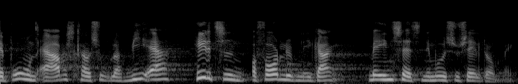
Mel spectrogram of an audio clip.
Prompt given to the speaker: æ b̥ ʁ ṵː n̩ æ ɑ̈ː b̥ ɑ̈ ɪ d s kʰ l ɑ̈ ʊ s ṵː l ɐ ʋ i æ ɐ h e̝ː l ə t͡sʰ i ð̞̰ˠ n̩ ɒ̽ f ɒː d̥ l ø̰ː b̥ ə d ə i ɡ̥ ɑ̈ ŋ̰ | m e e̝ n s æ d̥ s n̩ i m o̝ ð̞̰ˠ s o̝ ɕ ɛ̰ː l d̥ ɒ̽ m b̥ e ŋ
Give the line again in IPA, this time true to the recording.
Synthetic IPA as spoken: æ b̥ ʁ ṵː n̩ æ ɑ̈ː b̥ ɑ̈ ɪ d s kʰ l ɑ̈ ʊ s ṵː l ɐ ʋ i æ ɐ h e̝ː l ə t͡sʰ i ð̞̰ˠ n̩ ɒ̽ f ɒː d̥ l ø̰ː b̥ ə n ə i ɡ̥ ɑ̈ ŋ̰ | m e e̝ n s æ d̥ s n̩ i m o̝ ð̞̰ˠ s o̝ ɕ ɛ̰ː l d̥ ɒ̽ m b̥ e ŋ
